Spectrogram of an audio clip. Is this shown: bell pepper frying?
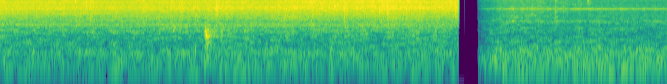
yes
